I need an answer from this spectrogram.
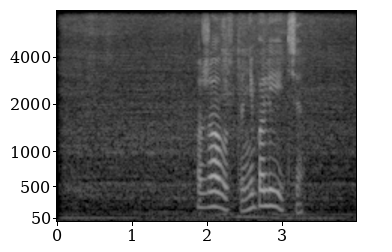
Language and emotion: Russian, sad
